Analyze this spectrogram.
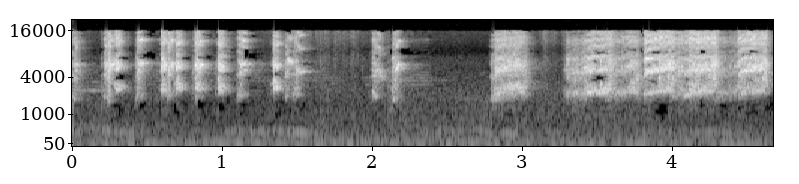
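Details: High, rapid chirping from lovebirds in Peshawar on a day of awesome weather; quick clusters of sharp notes give way to longer continuous raspy screeching toward the end.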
